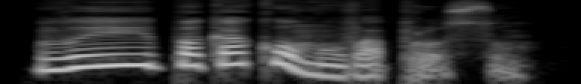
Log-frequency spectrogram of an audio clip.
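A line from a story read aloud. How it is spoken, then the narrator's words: Dry woman's inquiry. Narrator (Russian): сухо осведомилась она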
